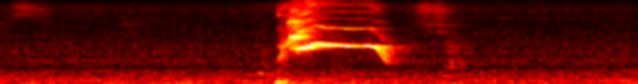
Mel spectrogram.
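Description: A child's single high-pitched scream, about two seconds in, held level for under a second and then dropping away.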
